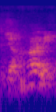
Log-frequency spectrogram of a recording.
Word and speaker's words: Jahani: are even semi foreign my name is spelled j a ha and I it's it's said the exact same way that it's spelled but it kind of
